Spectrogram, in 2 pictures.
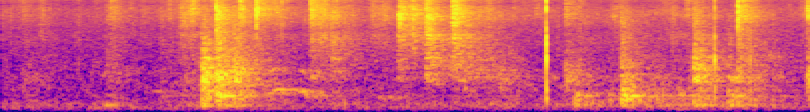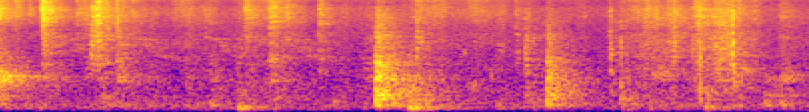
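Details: Border Collie puppies giving short, high squeaky yelps and whimpers, the clearest bursts near the start and again about five seconds later, among soft thumps, knocks and rustling.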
